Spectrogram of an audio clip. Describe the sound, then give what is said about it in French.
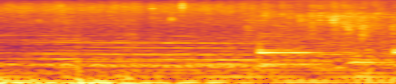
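Heavy rain pours down during very big thunderstorms in a dense, unbroken hiss, loud, with a steady low rumble beneath and no voices. “C'est un jour où il y a de très gros orages, il y a une pluie très forte”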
